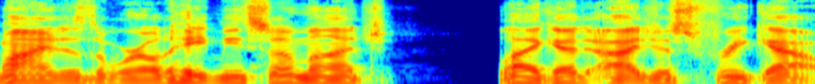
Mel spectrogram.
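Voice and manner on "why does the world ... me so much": usual speaking voice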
